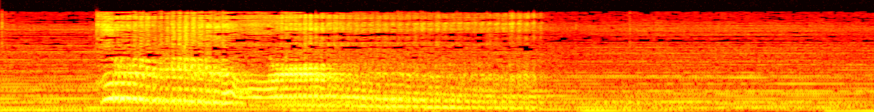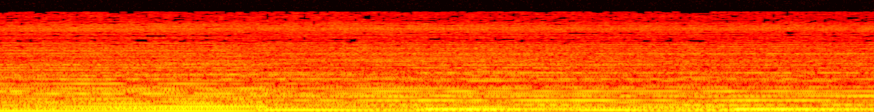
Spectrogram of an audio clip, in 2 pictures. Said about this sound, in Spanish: Oh, seguro que al escuchar ese grito, al pobre lobo se muere de miedo, dice mamá.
